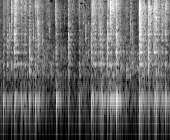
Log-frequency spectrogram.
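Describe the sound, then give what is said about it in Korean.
Popcorn popping in a machine: a dense, steady crackle of countless quick pops, almost like heavy rain, over a low motor hum, continuous throughout. “아, 팝콘, 팝콘을 지금 튀기고 있어요.”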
